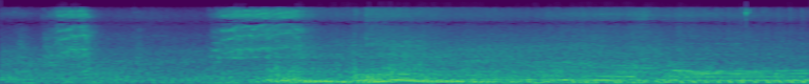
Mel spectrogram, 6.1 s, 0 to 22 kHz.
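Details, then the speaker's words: Smooth idle rising into a brief clean rev, with no knock or bottom-end rattle, on a Yamaha Spark 135i after the connecting rod, big-end bearing and 58.5 mm piston were replaced and it was retuned. It was loud before teardown and is now quiet; normal running. "ตอนนี้เงียบเลยครับไม่ได้ยินเสียงแล้วครับเล่นติดมือครับ"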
